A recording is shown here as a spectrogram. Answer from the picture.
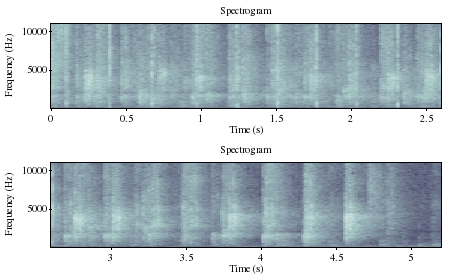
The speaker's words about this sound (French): Fait que je voudrais remercier tous ceux et celles qui se sont impliqués pour notre congrès. Je pense que ça va une main d'applaudissements.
